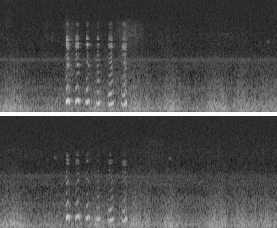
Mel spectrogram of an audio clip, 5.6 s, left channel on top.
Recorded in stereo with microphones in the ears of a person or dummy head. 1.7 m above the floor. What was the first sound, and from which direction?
Laughter, 85° left.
